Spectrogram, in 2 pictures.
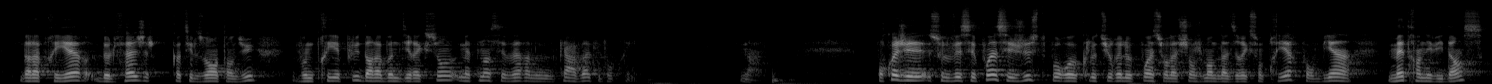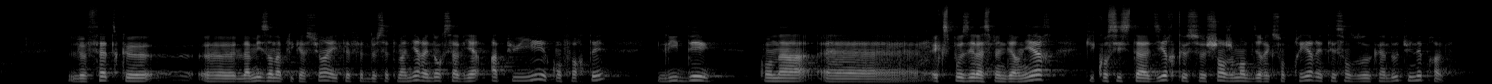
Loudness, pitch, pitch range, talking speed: -39 LUFS, 160 Hz, 150-185 Hz, 195 wpm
